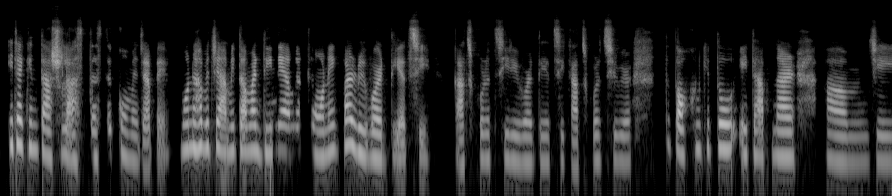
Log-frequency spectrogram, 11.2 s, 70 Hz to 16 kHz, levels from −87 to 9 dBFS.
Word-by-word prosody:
এটা 290 +1 +7
কিন্তু 255 -2 -2
আসলে 225 +3 +7
আস্তে, - - -9
আস্তে 215 +3 -12
কমে 200 -4 -6
যাবে। 155 +1 0 0.3
মনে 260 +1 +2
হবে 270 -1 +3
যে - - +3
আমি 240 - -3
তো - - +3
আমার 250 0 +4
দিনে 230 +2 -1
আমাকে 235 0 -11 0.2
অনেকবার 250 +6 +3
রিওয়ার্ড 205 -3 +2
দিয়েছি। - - +1 0.5
কাজ - - +1
করেছি, 195 0 -8
রিওয়ার্ড 180 0 -6
দিয়েছি, 180 +1 -10
কাজ 155 -1 -1
করেছি 185 0 -2
রিও 185 0 -8 0.4
তো 290 - -16
তখন 230 +3 +3
কিন্তু 260 0 -1 0.3
এটা 220 - -6
আপনার 210 -1 +3 0.5
আম 185 -2 0 0.3
যে, 190 - -5
215 Hz, 170 wpm, -27 LUFS, 190-250 Hz, 0.5 s, এটা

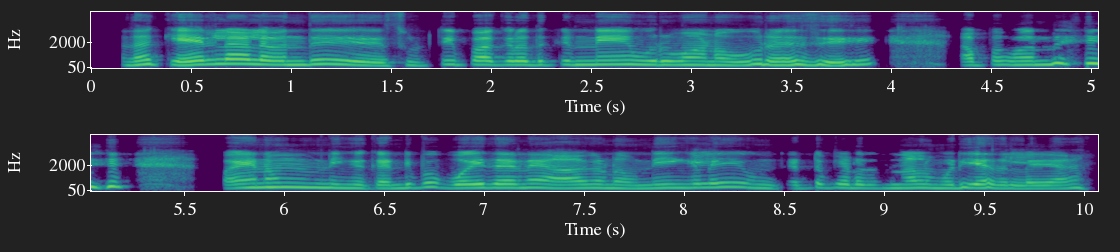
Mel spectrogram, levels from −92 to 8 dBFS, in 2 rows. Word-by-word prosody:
அதா, 235 +4 0
கேரளால 280 +6 +6
வந்து 245 +3 0 0.4
சுத்தி 215 +5 -4
பார்க்குறதுக்குன்னே 245 +1 +1 0.2
உருவான 240 -2 -1
ஊர் 260 0 0
அது 235 -5 +1 0.6
அப்ப 225 +3 -6
வந்து 250 +8 0 0.8
பயணம் 265 +5 +2 0.2
நீங்க 225 -2 -3
கண்டிப்பா 235 +7 -2
போய் 235 +1 +4
தானே 240 +1 +2
ஆகணும். 220 -2 -4
நீங்களே 245 +3 -2
உங்க 220 -2 -9
கட்டுப்படுச்சுறதுனால 225 0 -5
முடியாது 235 -2 +1
இல்லயா? 195 +1 -3
240 Hz, 125 wpm, -20 LUFS, 220-250 Hz, 0.8 s, கேரளால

